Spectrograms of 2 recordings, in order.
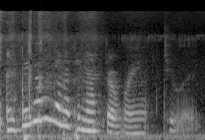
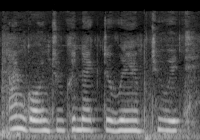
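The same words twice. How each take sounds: First: Quick, tentative musing with a final rise. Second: Firm, even statement of the plan; decided. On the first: Vlogger weighing the next craft step, tentative. Tentative plan, then confirmed aloud. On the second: Vlogger confirming the craft plan to viewers, decided. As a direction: announce it with the decision made. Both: Real, not acted.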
